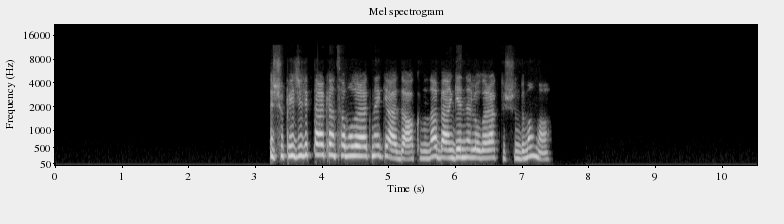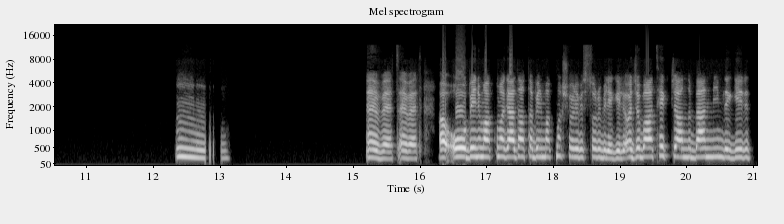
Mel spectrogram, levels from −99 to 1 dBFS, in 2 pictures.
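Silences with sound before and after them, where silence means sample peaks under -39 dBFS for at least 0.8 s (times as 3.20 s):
7.41–12.35 s
13.13–15.20 s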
